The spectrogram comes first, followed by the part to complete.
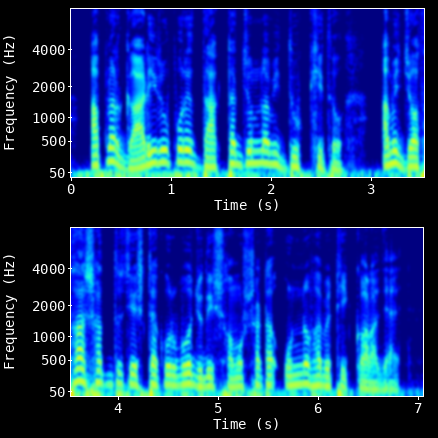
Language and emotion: Bengali, sad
